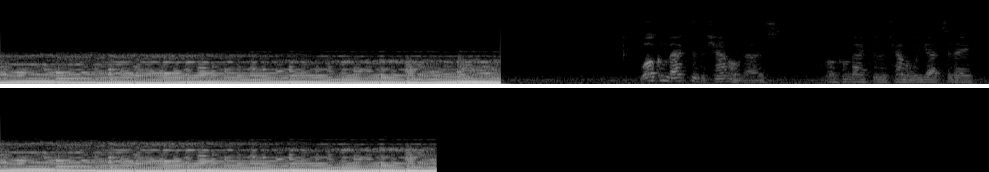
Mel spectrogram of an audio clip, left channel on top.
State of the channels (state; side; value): drops out; right; at 4.4 s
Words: Welcome back to the channel, guys. Welcome back to the channel. We got today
